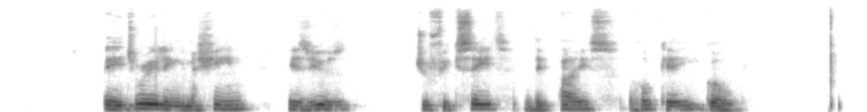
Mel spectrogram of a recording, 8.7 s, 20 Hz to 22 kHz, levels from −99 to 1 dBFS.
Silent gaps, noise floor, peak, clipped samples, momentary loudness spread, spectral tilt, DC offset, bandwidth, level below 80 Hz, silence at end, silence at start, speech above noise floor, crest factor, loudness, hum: 3.87-4.08 s; under -90 dBFS; -18 dBFS; under 0.1%; 21 LU; -6.5 dB/octave; under 0.1%; 14.5 kHz; -78 dBFS; 1.3 s; 1.05 s; over 56 dB; 18 dB; -35 LUFS; none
